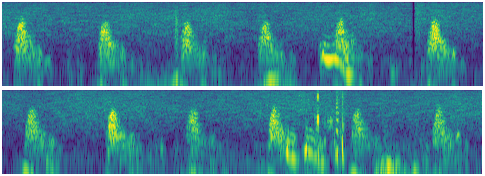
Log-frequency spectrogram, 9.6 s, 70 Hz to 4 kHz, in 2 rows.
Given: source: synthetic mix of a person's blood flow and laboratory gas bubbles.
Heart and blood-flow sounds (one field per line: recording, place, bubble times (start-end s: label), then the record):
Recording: Doppler ultrasound of blood flow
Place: subclavian vein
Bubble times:
7.93-8.27 s: bubbles
From the record:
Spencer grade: 1 (occasional bubble signal discernible with the cardiac motion signal, with majority of cardiac periods free of bubbles)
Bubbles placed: anywhere in the cardiac cycle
